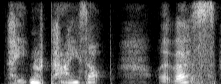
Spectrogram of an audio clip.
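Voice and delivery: whispered instruction. Shown as a demonstration. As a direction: whisper it softly to the kids. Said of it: "whispered instruction to children".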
